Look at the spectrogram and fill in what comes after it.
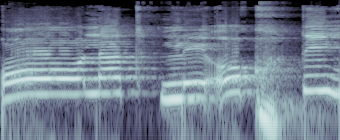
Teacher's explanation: ہا کھڑی زیر ہی ہے، اس کو بھی 1 سیکنڈ لمبا کریں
